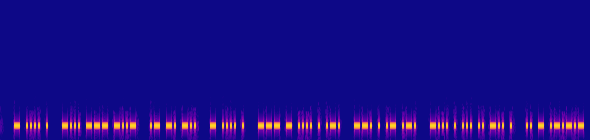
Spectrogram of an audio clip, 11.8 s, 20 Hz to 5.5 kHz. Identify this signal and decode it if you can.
Morse code, heard as a keyed tone, about 30 wpm, 600 Hz. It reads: THE BOX AND THE OTHER GEAR BESIDE IT.
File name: the old man and the sea / the old man and the sea 1 30wpm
